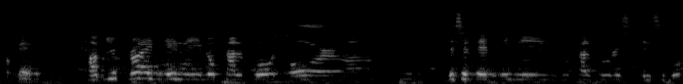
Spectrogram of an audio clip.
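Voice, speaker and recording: With a Filipino accent, the speaker goes at a moderate pace and leaves long, frequent pauses. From Philippines. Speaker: travel vlogger. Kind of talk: street interview.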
